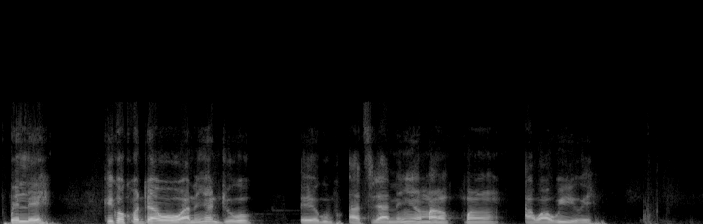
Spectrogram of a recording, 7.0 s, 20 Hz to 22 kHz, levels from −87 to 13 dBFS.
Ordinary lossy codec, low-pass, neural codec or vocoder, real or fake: Opus, 16 kbps; 10.8 kHz; none; real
